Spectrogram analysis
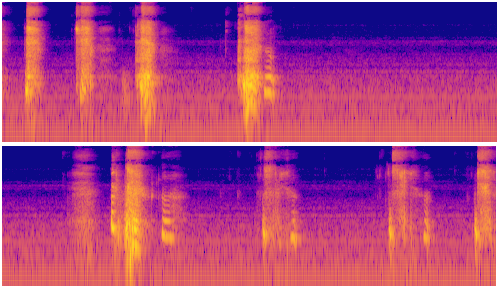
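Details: Repeated forceful sneezes, about ten over fifteen seconds, some with a short breath in before, from a person with a bad cold, allergic rhinitis, runny and stuffy nose, and five days of fever.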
